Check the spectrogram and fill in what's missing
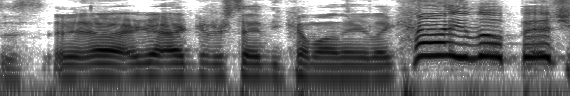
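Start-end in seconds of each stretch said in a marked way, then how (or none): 2.0-2.8 put-on very high squeaky kid taunt; squeaky little kid. Kid coming on voice chat, shrill squeaky taunt. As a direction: squeal it like a tiny trash-talker. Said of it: "You do sound like a little kid".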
